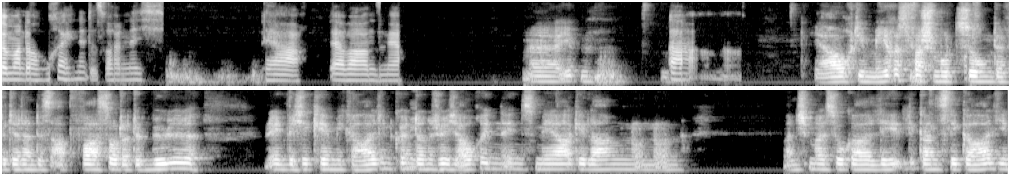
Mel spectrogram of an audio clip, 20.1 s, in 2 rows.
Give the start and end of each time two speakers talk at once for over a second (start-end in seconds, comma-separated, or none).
none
